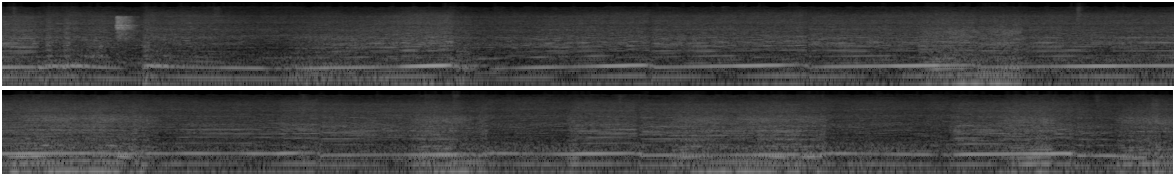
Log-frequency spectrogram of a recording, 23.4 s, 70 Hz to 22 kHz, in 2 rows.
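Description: An LMP2 or GT3 race car engine in Le Mans Ultimate, a racing video game, drones steadily from on board, its pitch rising and falling with gear changes, loud and continuous throughout.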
